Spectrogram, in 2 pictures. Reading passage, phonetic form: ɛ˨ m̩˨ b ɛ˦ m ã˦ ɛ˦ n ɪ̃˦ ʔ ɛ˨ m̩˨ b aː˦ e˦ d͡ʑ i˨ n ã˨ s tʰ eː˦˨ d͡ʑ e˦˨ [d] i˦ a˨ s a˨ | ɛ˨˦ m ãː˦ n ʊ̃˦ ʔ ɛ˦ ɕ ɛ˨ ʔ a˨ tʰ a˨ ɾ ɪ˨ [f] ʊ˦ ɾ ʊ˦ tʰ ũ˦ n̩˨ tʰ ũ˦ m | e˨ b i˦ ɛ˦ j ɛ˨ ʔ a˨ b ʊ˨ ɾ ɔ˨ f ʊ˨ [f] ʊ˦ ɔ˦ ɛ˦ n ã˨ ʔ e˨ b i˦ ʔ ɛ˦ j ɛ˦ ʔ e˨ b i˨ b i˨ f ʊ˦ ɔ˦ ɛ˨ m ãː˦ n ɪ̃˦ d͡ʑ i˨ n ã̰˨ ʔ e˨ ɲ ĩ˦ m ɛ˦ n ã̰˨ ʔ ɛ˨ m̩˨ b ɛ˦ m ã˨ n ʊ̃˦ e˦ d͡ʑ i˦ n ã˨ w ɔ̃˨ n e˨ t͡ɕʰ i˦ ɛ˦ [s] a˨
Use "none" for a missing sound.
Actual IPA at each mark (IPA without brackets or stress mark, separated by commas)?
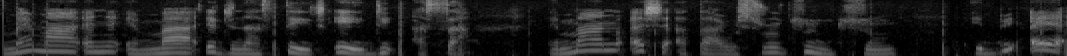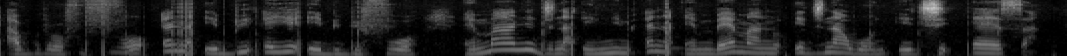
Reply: d, s, f, s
